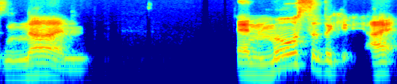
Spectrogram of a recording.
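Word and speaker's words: 何: more frequently so okay so very often pronounced as none and most of the i i guess most of the cases are pronounced none it's kind of rare to say nani because nani is kind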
